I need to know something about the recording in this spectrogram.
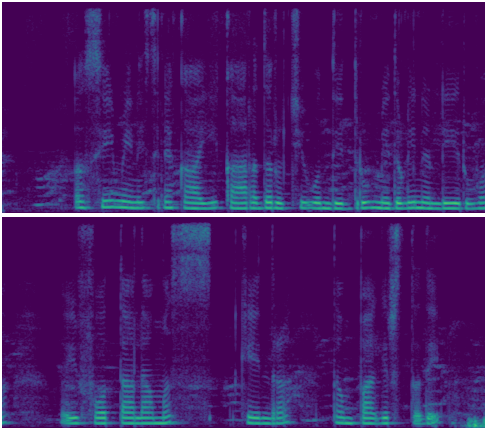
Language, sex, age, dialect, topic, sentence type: Kannada, female, 18-24, Mysore Kannada, agriculture, statement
